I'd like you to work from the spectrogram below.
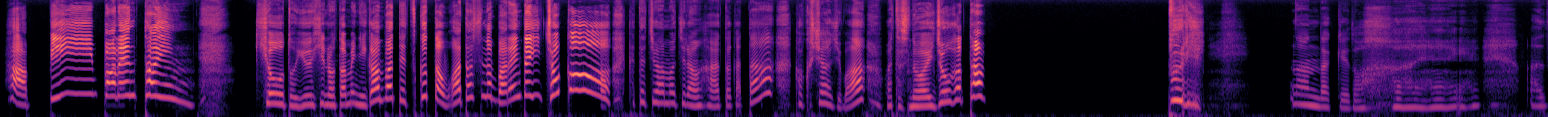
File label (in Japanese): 元気JK バレンタインだよ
